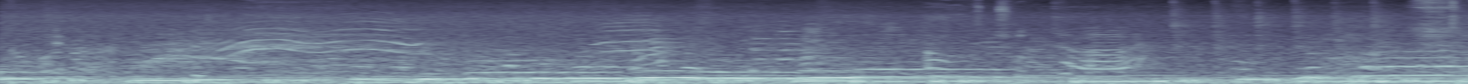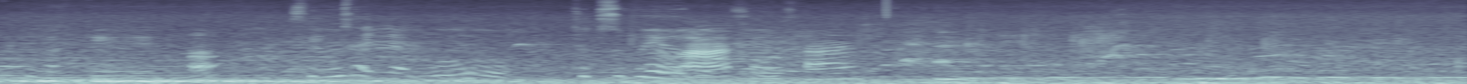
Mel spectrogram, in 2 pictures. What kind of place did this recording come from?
park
